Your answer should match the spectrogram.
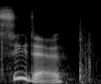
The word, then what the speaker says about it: pseudo: the the tling happen Ted happened pseudo is pronounced pseudo says wolf fan you probably knew that Mia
